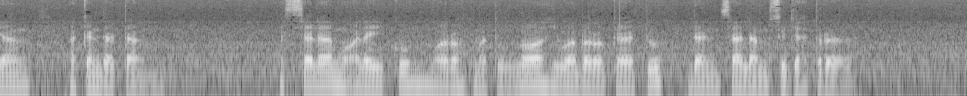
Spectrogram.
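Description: A man explains calmly into a microphone.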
